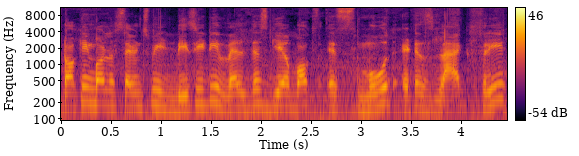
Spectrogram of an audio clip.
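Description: Over music in the background, a man speaks at a fairly slow pace with ordinary pitch variation, and the sound is dry with no echo. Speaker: car reviewer. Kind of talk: car review commentary. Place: car.

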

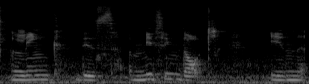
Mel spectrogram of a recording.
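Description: A woman speaks while noticeable background noise is heard behind her. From Brazil. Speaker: dental therapist. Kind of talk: channel introduction. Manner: hesitant, many fillers. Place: office. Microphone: phone near.

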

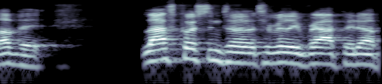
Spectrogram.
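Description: Fairly quick speech from a man, quiet background behind him. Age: young. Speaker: podcast host. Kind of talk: casual interview. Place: home room. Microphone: studio mic.

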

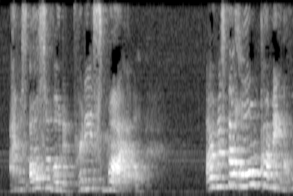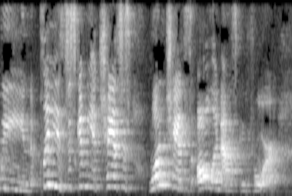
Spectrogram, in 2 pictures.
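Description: Amid audible room echo, a woman talks at a moderate pace in an extremely high pitch, her intonation lively and her loudness swinging widely. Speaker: actor playing an auditioning hopeful. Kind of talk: acted scene, pleading monologue. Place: stage. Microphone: camera far.

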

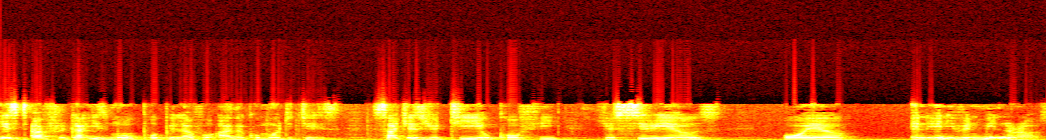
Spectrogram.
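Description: A man with a fairly high voice talks at a moderate pace, his lively intonation roughened by vocal fry. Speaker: exchange strategist. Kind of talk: tv interview. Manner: halting. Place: studio.

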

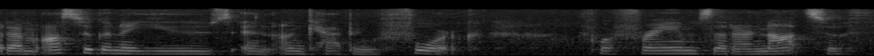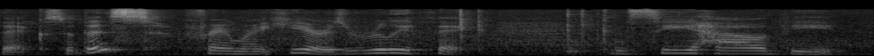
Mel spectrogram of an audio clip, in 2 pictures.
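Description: Fairly even intonation marks a woman's moderate-paced speech, with light noise in the background. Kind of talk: tutorial vlog. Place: home room. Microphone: phone near.

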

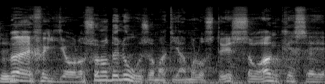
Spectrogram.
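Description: A pompous-sounding man at a medium pitch, his voice making very wide pitch swings, against clear background noise. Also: moderate pace. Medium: fan dub. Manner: pompous, exasperated.

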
